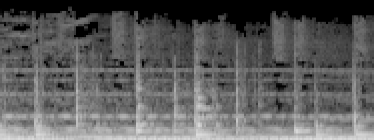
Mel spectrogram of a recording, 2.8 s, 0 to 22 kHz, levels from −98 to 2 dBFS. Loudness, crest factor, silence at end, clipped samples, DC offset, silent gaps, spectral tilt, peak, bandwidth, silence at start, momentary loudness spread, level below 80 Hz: -20 LUFS; 14 dB; 0 s; under 0.1%; under 0.1%; none; -7 dB/octave; -4 dBFS; 13 kHz; 0 s; 5 LU; -20 dBFS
